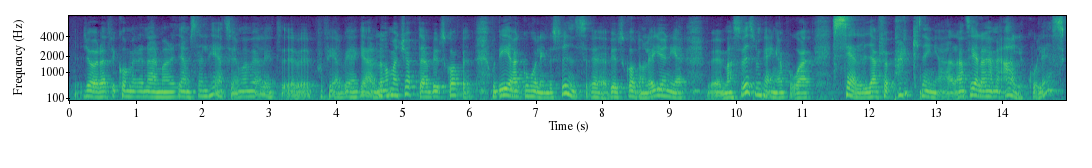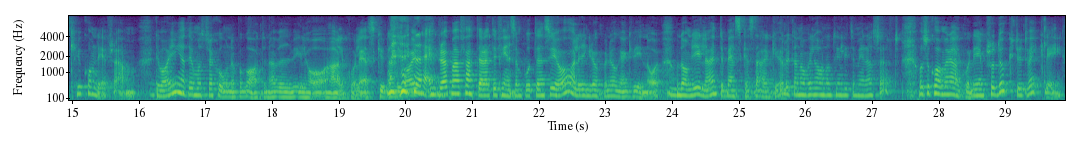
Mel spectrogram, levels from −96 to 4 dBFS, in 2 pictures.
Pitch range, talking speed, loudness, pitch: 135-195 Hz, 205 wpm, -23 LUFS, 160 Hz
